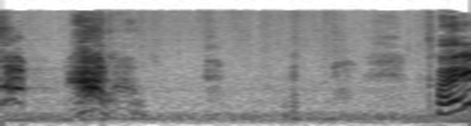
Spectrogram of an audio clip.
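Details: A Chihuahua at play with a puppy gives a short yelp, then a louder bark, a quiet stretch with soft growling, and a final rising, whining yelp.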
